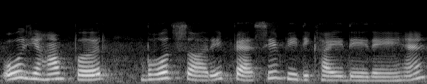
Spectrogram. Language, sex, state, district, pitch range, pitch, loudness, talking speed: Hindi, female, Punjab, Pathankot, 195-275 Hz, 230 Hz, -17 LUFS, 155 wpm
